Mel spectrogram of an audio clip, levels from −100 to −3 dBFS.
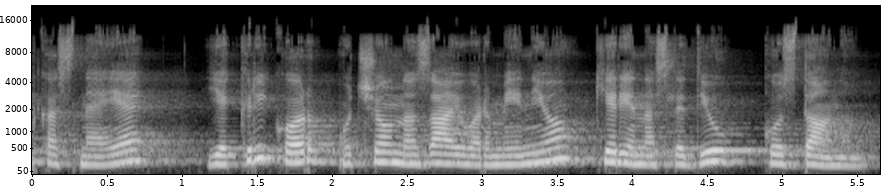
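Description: From start to finish the speech carries plainly audible damage that sounds like Bluetooth SBC compression. The top end keeps thinning out and flickering, and a gritty haze sits on the sound. That's the likely cause: a simple sub-band coder with a tight bit budget starves the weak high bands and quantises the rest coarsely, leaving aliasing behind. The degree of damage fits a bitrate around 96 kbps.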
